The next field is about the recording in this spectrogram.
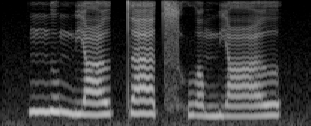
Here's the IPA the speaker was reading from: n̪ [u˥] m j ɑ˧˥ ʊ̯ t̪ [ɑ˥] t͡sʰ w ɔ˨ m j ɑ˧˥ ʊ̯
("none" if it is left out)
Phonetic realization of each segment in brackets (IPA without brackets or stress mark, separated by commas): u˥, ä˥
